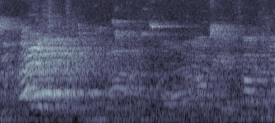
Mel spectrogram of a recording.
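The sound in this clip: Basketball dribbled on a court during a game, a few dull bounces under a talking voice and busy background noise.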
